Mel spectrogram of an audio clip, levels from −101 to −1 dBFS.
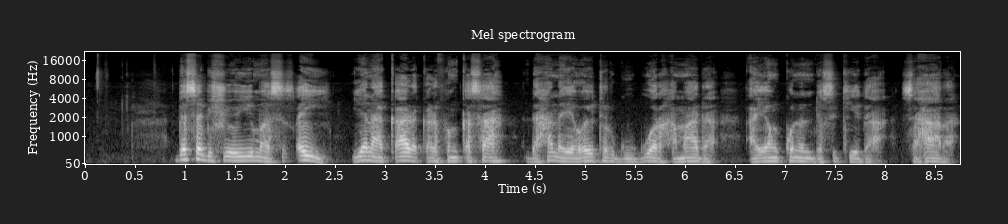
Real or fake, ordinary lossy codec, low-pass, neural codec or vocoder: real; none; none; none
